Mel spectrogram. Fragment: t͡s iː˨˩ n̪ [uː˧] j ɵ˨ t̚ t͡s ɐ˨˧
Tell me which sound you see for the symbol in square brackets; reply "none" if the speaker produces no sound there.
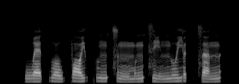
uː˨˧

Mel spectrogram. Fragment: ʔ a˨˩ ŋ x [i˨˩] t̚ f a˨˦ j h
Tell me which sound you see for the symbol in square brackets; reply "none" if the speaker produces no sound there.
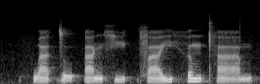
i˨˩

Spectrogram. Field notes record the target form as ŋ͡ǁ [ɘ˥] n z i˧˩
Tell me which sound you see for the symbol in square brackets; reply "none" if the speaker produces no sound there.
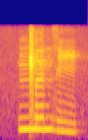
ɘ˥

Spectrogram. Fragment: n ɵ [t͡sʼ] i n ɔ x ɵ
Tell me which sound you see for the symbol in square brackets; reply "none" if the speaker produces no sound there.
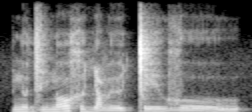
d͡z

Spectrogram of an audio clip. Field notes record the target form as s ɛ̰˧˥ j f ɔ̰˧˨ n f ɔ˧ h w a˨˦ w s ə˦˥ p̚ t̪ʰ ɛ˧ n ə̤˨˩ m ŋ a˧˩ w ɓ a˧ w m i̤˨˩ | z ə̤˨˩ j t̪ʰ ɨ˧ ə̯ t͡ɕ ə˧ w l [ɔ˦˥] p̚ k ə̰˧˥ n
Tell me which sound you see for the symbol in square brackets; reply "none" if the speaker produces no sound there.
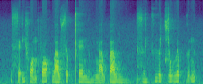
ə˦˥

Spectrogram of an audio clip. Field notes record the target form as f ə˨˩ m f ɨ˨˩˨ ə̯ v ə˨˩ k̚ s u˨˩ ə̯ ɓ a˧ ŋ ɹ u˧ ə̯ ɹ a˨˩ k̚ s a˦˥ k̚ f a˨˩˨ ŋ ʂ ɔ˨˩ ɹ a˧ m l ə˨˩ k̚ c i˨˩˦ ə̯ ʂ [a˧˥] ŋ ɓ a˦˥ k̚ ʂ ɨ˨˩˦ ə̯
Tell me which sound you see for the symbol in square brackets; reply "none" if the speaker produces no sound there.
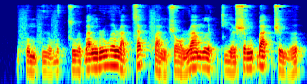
ə˧˥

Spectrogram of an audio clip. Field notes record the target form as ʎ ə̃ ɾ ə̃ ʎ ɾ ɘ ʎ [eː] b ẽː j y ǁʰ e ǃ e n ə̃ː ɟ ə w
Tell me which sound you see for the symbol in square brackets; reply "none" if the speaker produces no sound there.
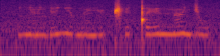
e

